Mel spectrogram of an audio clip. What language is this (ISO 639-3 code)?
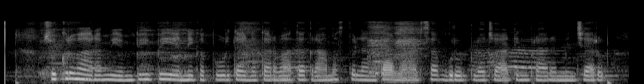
tel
